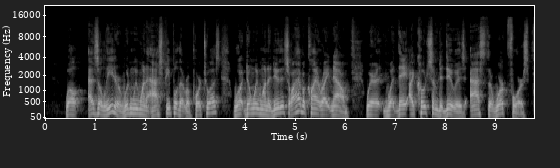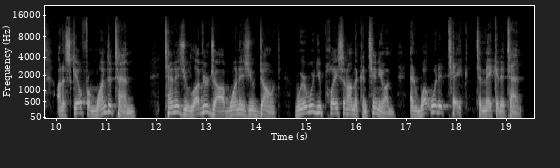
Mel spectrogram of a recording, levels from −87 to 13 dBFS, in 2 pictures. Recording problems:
squashed, flat; somewhat

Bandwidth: 15 kHz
